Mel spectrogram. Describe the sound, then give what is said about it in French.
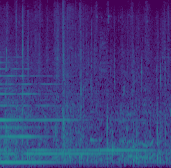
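Horse hooves clip-clop on a street in a loose, uneven patter of sharp knocks, heard over a steady background with faint sustained tones. “Je ne crois pas dire de bêtises parce qu'on entendait le clic-cloc, clic-cloc des sabots passant sous nos fenêtres.”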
